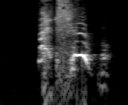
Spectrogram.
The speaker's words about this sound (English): Bless you. I knew that was coming.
